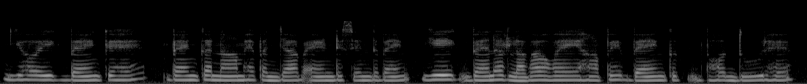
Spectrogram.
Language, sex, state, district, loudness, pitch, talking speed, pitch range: Hindi, female, Uttar Pradesh, Muzaffarnagar, -35 LUFS, 195 Hz, 180 wpm, 185-205 Hz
